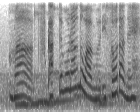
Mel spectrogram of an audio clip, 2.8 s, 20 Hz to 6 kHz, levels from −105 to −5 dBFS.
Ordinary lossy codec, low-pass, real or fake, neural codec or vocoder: none; 5.4 kHz; fake; vocoder, 22.05 kHz, 80 mel bands, WaveNeXt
